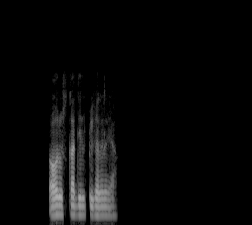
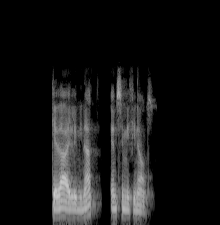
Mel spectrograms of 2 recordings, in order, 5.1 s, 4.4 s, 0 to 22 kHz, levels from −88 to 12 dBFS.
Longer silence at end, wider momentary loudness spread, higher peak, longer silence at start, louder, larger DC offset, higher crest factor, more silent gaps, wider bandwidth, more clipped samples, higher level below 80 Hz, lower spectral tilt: first, 2.75 s vs 1.4 s; about the same, 12 LU vs 13 LU; second, -10 dBFS vs -2 dBFS; about the same, 1 s vs 1.05 s; second, -28 LUFS vs -18 LUFS; neither; about the same, 24 dB vs 20 dB; second, 1.73-1.78 s vs 2.04-2.20 s; second, 6.6 kHz vs 7.4 kHz; neither; second, -78 dBFS vs -62 dBFS; first, -8.5 dB/octave vs -3 dB/octave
